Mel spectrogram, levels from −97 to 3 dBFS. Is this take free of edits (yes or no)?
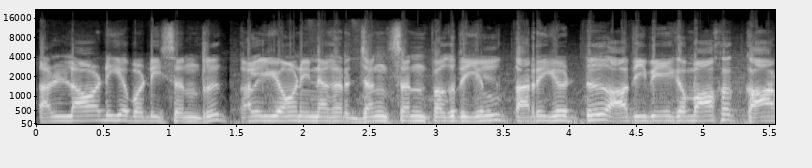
no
